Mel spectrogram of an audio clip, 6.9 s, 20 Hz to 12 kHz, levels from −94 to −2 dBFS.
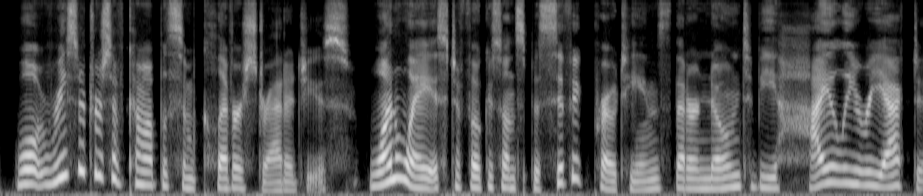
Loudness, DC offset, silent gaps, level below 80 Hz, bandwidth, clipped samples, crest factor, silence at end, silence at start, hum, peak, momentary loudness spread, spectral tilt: -25 LUFS; under 0.1%; none; -52 dBFS; 12 kHz; under 0.1%; 20 dB; 0 s; 0.1 s; none; -6 dBFS; 9 LU; -4 dB/octave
